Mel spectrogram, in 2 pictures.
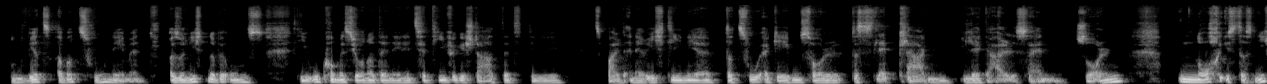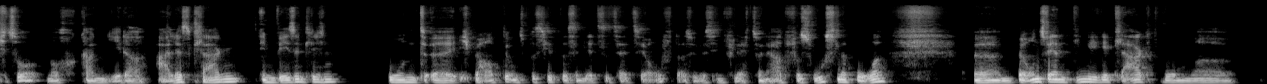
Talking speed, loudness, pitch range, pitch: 165 wpm, -19 LUFS, 90-110 Hz, 100 Hz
